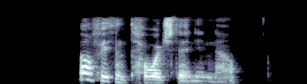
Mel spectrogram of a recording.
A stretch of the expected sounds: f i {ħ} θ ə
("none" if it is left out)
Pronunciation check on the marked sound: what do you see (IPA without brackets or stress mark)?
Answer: none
